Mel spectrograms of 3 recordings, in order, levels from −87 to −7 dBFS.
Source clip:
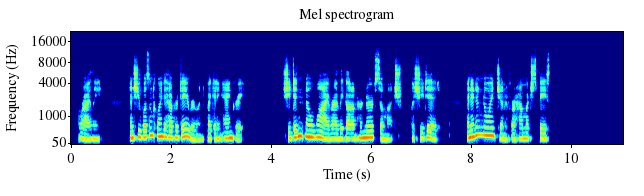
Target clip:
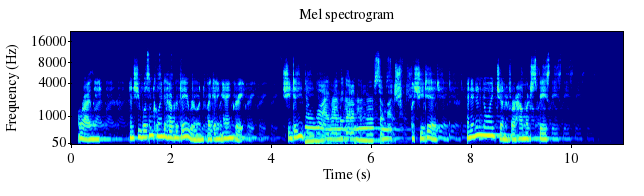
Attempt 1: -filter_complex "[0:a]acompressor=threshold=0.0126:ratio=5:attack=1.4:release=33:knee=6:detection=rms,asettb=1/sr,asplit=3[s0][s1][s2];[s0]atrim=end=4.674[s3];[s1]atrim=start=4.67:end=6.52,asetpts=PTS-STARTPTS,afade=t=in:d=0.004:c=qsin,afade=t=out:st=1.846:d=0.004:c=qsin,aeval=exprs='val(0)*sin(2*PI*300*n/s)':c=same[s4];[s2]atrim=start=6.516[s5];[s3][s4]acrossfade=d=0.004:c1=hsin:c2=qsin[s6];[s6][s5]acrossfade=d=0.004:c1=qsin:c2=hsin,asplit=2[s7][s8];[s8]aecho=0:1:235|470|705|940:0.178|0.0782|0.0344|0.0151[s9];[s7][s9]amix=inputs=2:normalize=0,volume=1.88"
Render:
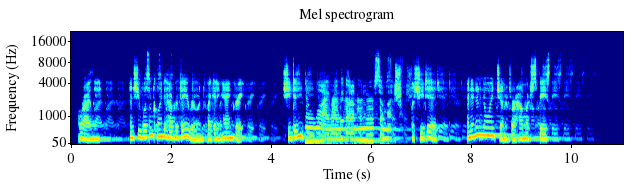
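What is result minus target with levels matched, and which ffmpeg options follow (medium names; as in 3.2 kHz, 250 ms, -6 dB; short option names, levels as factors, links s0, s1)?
compression: peak gain reduction -7 dB
-filter_complex "[0:a]acompressor=threshold=0.00473:ratio=5:attack=1.4:release=33:knee=6:detection=rms,asettb=1/sr,asplit=3[s0][s1][s2];[s0]atrim=end=4.674[s3];[s1]atrim=start=4.67:end=6.52,asetpts=PTS-STARTPTS,afade=t=in:d=0.004:c=qsin,afade=t=out:st=1.846:d=0.004:c=qsin,aeval=exprs='val(0)*sin(2*PI*300*n/s)':c=same[s4];[s2]atrim=start=6.516[s5];[s3][s4]acrossfade=d=0.004:c1=hsin:c2=qsin[s6];[s6][s5]acrossfade=d=0.004:c1=qsin:c2=hsin,asplit=2[s7][s8];[s8]aecho=0:1:235|470|705|940:0.178|0.0782|0.0344|0.0151[s9];[s7][s9]amix=inputs=2:normalize=0,volume=1.88"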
